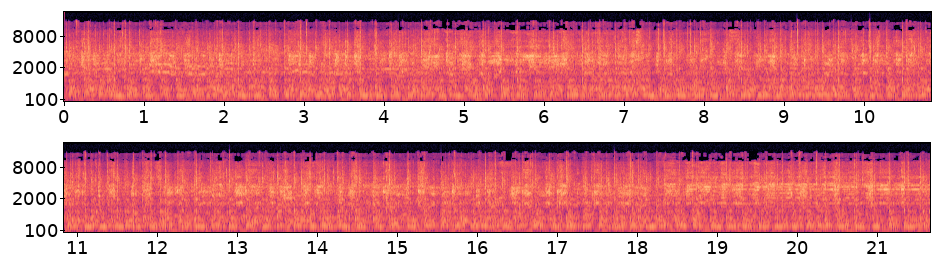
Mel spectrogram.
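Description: Hindu aarti devotional music during the Ganga Aarti: voices singing over steady drumming and percussion, dense and continuous.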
